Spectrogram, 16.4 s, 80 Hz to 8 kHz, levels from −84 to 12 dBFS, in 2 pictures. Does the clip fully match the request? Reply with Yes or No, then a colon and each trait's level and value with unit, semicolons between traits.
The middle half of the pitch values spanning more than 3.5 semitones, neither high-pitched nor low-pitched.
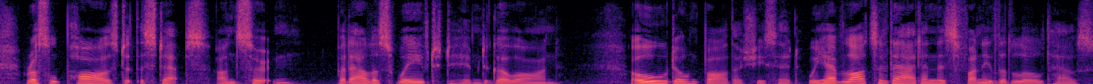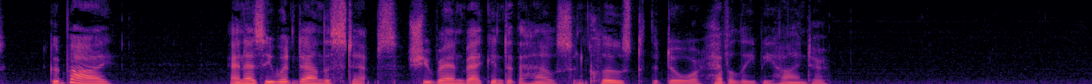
Yes: average, 4.3 semitones; medium, 145 Hz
